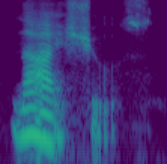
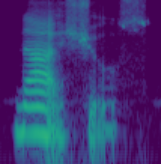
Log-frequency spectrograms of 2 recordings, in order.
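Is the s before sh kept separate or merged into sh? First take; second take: merged; merged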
